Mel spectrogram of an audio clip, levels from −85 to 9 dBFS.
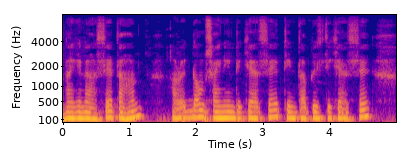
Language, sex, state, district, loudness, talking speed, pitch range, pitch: Nagamese, male, Nagaland, Kohima, -13 LUFS, 130 wpm, 120-140 Hz, 125 Hz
